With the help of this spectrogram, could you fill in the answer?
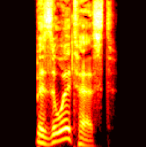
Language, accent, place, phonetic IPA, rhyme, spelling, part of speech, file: German, Germany, Berlin, [bəˈzoːltəst], -oːltəst, besohltest, verb, De-besohltest.ogg
- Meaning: inflection of besohlen: 1. second-person singular preterite 2. second-person singular subjunctive II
